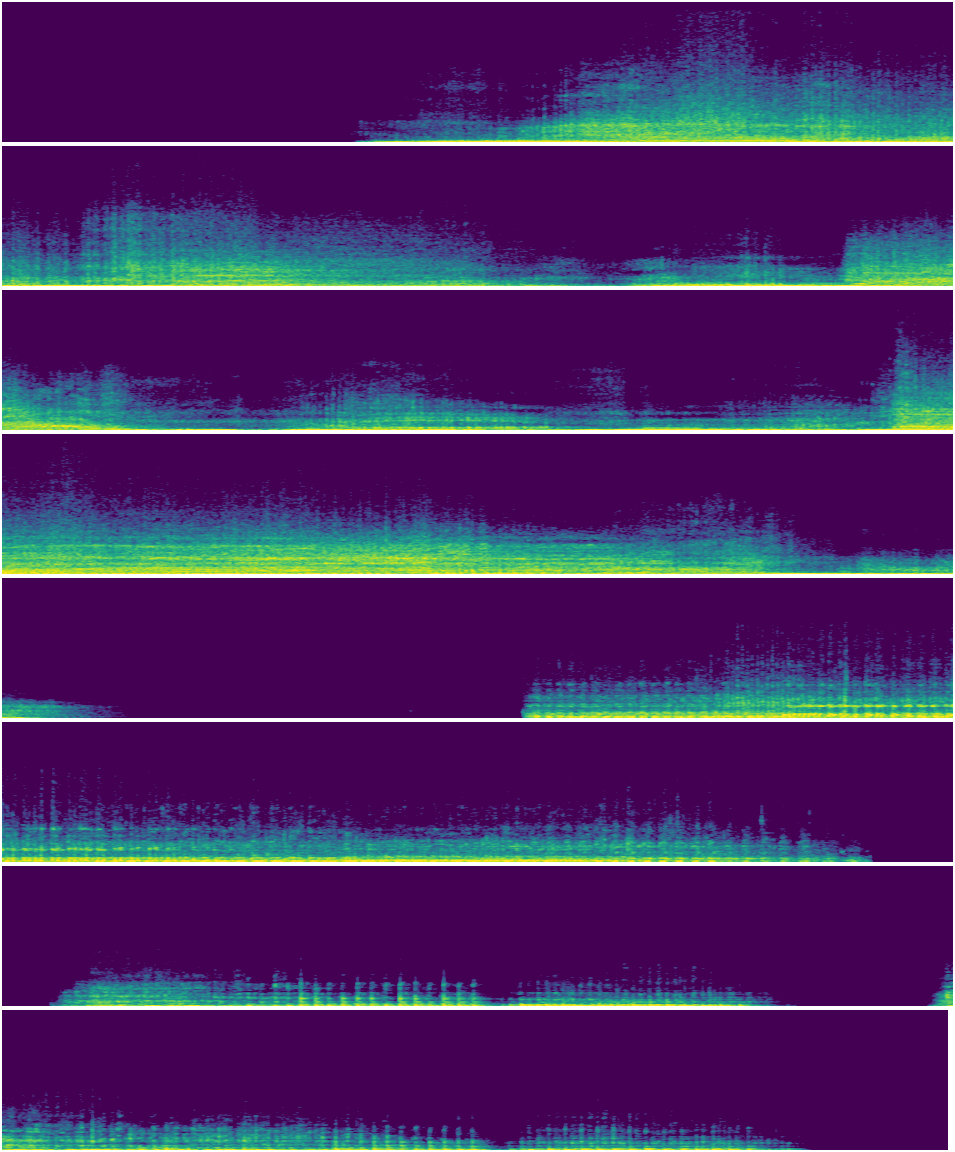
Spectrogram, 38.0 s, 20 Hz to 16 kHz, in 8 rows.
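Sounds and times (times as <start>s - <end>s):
dragon roars: 1.8s - 19.6s, 21.6s - 28.0s.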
